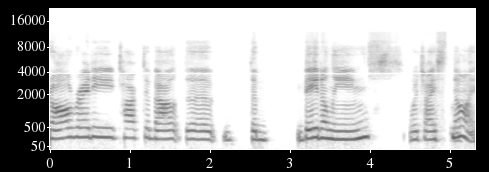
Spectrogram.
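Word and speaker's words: betalains: Um, you had already talked about the the betalines, which I know I said that wrong.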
